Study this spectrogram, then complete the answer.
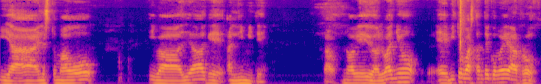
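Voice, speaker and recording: With a dark, mellow tone and ordinary pitch variation, a man speaks with long, frequent pauses. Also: medium pitch for a man, fairly slow pace. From Zaragoza, Aragon, Spain. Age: 30s. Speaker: elite distance runner. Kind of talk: interview.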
